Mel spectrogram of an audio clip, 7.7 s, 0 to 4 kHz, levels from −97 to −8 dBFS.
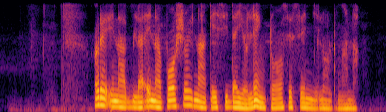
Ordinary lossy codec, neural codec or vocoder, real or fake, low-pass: none; none; real; 3.6 kHz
